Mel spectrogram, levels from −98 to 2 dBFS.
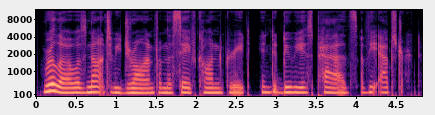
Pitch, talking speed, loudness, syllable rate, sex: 190 Hz, 200 wpm, -21 LUFS, 5.3 syllables/s, female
